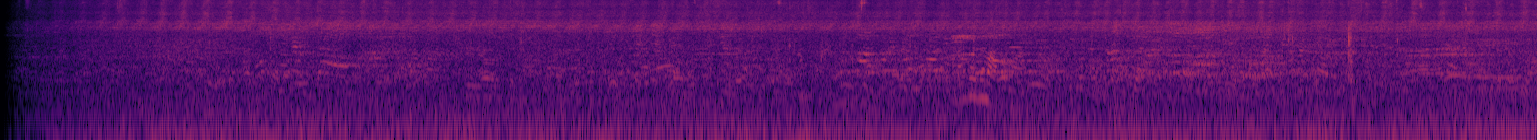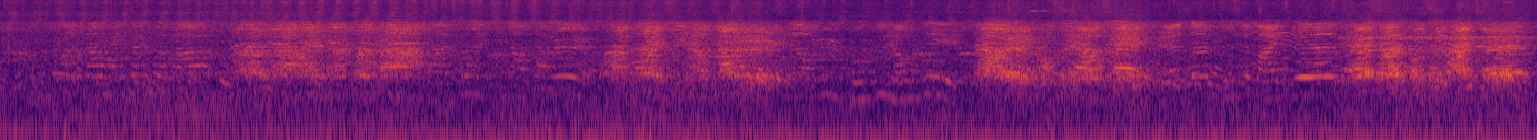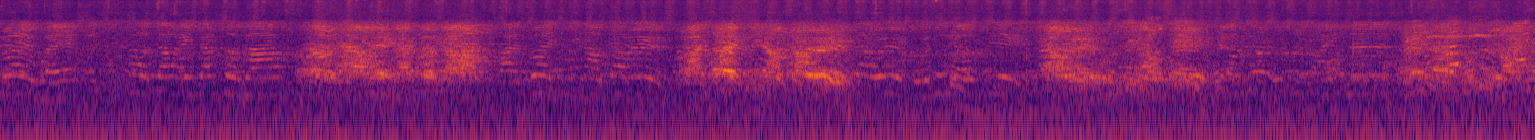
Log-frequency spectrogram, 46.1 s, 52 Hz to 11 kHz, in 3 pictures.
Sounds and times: Protest march 0:10.8 - 0:46.0
Traffic Sound 0:10.8 - 0:46.0

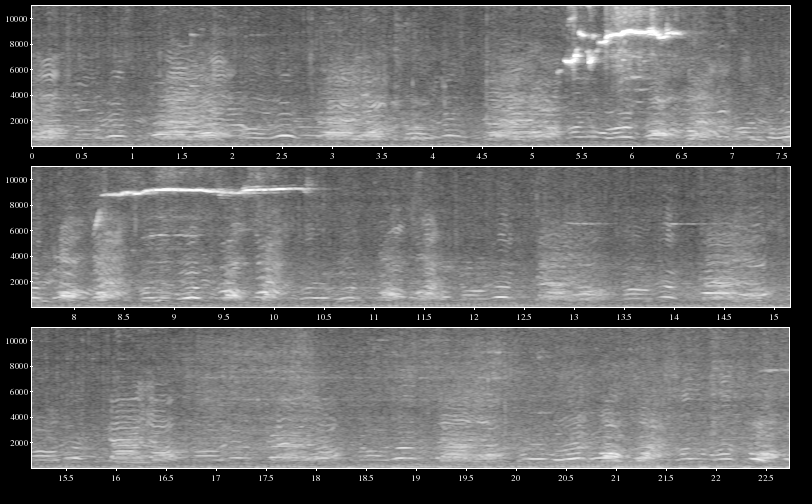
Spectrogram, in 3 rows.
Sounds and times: Election Parade 0:00.0 - 0:22.7
Traffic Sound 0:00.0 - 0:22.7

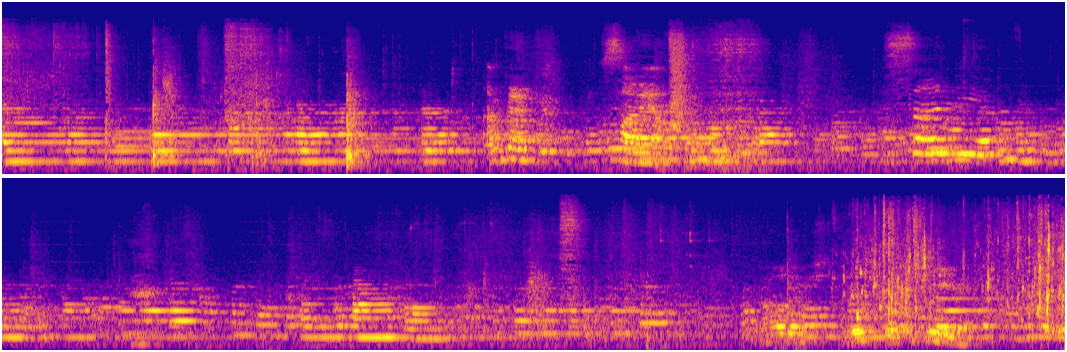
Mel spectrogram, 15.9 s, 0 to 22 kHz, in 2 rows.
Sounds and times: wiping the floor 0:00.0 - 0:02.4
wiping the floor 0:04.9 - 0:06.2
singing a good old song 0:06.6 - 0:09.2
singing a good old song 0:12.6 - 0:15.5

